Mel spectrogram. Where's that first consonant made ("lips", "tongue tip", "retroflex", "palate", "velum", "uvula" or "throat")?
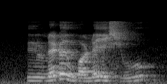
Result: retroflex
